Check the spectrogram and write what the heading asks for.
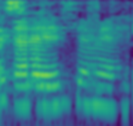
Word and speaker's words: ASMR: Como é que fala? Ashmir? É, é, ASMR? Ah, é ASMR.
